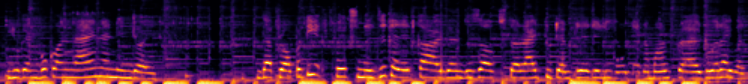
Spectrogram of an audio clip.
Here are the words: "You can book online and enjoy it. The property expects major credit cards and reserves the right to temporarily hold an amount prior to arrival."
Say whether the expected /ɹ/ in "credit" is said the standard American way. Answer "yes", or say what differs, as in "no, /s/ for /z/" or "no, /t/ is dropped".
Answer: no, /ɹ/ is dropped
